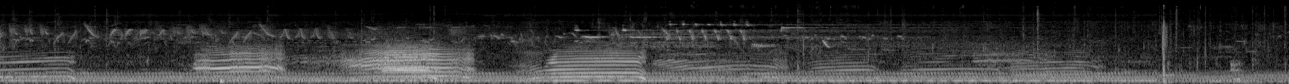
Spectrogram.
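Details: Dozens of cows herded across a meadow: a run of repeated harmonic moos from several animals, one roughly every second or two, some overlapping, with high bird chirps and a steady low hum throughout.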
